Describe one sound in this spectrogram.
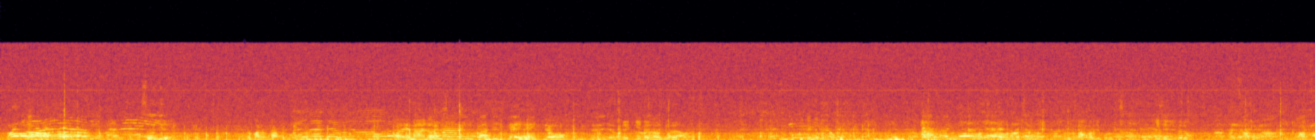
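Young players call out and chatter across an open outdoor field.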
